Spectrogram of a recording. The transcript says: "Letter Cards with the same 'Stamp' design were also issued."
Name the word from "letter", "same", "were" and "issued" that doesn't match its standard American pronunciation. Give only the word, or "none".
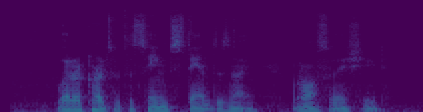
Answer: letter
